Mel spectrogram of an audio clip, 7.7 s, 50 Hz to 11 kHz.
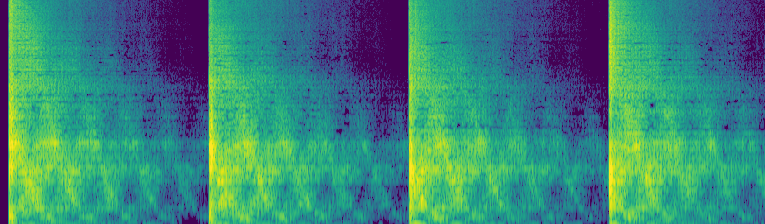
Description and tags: Sk7 ff shootboing
Shoot with a layered boing effect.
